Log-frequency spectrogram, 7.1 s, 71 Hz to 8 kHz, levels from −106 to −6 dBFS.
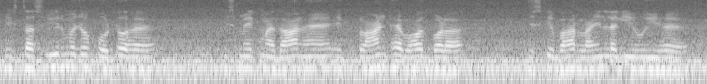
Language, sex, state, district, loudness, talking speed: Hindi, male, Chhattisgarh, Raipur, -16 LUFS, 180 wpm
